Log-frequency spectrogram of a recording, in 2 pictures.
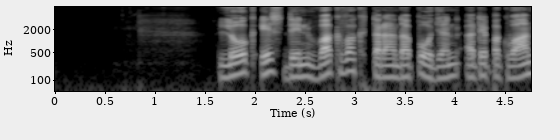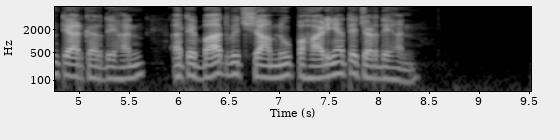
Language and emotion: Punjabi, neutral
